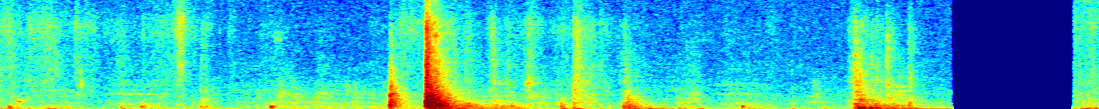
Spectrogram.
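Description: A barn door being worked: faint knocks and scrapes, the loudest about three seconds in with a short ringing tail and another near the end, with quiet between; the sound cuts to silence just before the end.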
